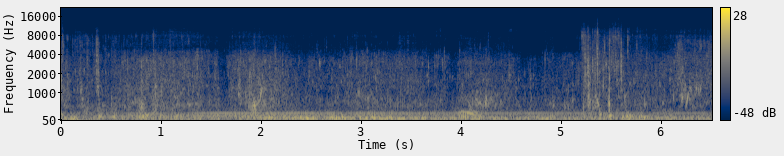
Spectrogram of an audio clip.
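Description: Tandem kayak being paddled across calm lake water: the paddle blades dip and pull through the water, and water splashes and trickles along the hull in an even, steady wash.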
